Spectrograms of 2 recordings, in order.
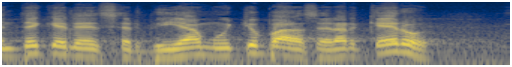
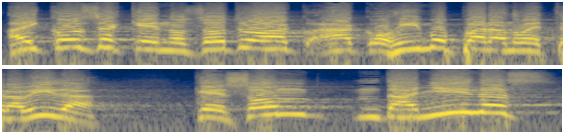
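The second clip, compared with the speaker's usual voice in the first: higher, loud preaching voice; predicación enérgica; 7 semitones higher, 6 dB louder than usual. Acted. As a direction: drive each phrase home to the congregation. Preaches at full force. (prédica a plena voz)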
